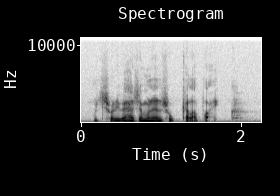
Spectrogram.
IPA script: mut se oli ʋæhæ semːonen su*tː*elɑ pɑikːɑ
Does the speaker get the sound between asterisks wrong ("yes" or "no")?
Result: yes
